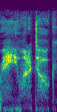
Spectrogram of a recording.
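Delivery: hushed, voiceless re-enacted whisper. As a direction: whisper it over like a furtive offer. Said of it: "whispering over".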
